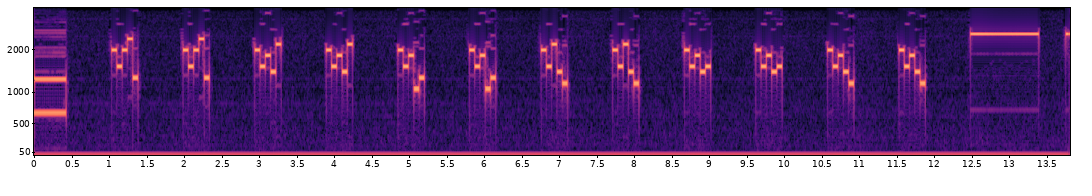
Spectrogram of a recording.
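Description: Five-tone selective call (ZVEI), heard as quick runs of five tones, tones of about 70 ms. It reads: 85803 85803 85749 85749 85713 85713 85942 85942 85745 85745 85742 85742
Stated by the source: ZVEI five-tone call received by SDR.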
